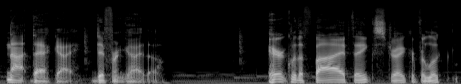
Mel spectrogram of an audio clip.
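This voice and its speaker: A man's voice: expressive, moderate pace, fairly bright tone, faint music behind. A man hosts a casual livestream, chatting in a jokey, chatty way and reading viewer messages aloud. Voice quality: deep bass voice. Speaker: card break streamer.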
